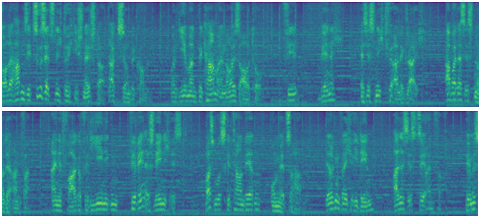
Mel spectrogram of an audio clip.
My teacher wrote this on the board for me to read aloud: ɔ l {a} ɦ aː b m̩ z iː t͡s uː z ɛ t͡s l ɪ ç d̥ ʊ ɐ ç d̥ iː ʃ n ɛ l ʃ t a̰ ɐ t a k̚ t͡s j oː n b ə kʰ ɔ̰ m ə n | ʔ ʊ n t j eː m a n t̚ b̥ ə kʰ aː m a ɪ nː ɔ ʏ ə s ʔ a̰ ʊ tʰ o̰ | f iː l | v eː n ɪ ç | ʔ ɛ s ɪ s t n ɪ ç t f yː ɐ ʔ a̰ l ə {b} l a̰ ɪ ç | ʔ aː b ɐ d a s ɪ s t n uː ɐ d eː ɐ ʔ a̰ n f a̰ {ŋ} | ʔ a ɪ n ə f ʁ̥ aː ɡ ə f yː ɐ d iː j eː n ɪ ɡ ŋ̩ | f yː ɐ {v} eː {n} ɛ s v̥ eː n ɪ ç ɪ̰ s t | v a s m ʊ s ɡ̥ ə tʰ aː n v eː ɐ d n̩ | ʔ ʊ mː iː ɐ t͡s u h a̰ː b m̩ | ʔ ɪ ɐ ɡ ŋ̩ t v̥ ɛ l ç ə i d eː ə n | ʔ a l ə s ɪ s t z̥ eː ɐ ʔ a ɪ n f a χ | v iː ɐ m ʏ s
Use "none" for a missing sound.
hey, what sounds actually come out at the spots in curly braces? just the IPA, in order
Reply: ə, ɡ, ŋ, v, n

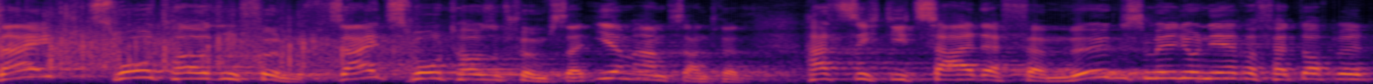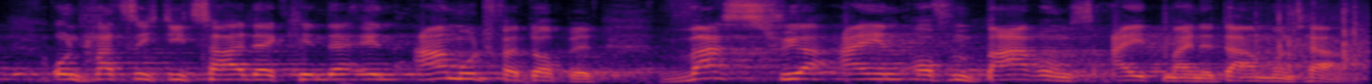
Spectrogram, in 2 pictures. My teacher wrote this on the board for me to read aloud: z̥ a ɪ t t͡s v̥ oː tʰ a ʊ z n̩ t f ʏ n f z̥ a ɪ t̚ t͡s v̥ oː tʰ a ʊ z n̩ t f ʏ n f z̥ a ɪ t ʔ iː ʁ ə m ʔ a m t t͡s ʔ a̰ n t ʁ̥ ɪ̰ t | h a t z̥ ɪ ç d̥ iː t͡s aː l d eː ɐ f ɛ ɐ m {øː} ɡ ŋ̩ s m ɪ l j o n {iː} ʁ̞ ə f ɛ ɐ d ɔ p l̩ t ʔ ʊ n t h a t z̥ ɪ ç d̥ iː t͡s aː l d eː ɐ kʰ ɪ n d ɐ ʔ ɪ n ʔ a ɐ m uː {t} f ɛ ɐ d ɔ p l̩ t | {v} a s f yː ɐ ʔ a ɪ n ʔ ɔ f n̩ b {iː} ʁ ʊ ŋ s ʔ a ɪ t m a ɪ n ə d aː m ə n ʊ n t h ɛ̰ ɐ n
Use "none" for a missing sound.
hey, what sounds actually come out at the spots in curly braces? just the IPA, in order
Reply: øː, ɛː, t, v, aː

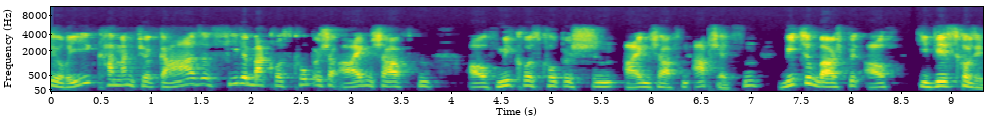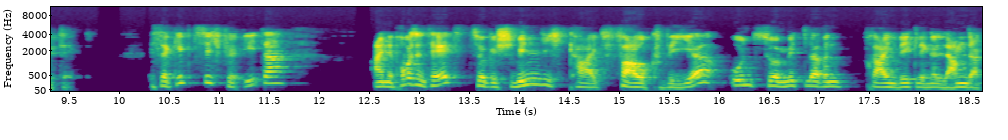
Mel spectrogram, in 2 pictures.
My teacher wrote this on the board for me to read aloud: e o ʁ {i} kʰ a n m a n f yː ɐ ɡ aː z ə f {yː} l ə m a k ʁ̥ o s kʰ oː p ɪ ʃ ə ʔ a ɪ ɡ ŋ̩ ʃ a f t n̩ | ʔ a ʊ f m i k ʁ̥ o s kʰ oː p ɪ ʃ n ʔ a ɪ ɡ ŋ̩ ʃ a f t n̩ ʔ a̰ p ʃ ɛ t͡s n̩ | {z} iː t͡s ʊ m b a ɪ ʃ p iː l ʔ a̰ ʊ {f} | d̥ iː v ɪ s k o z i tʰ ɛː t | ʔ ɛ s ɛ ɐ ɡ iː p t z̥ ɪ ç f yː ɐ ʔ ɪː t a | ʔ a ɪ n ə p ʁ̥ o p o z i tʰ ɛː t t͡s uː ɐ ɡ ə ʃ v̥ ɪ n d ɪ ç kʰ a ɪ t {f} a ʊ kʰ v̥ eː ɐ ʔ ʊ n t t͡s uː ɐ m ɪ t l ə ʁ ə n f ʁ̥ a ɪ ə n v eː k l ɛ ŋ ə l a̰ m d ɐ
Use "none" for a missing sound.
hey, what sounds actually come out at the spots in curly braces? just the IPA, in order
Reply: iː, iː, v, x, f

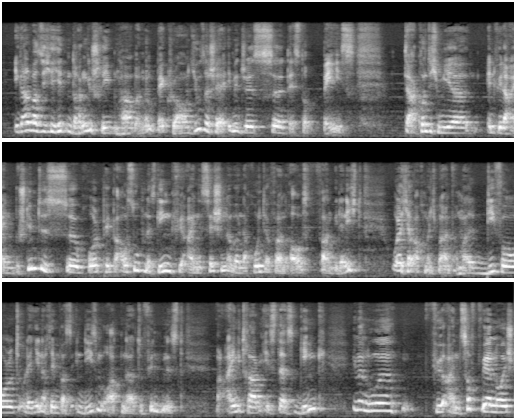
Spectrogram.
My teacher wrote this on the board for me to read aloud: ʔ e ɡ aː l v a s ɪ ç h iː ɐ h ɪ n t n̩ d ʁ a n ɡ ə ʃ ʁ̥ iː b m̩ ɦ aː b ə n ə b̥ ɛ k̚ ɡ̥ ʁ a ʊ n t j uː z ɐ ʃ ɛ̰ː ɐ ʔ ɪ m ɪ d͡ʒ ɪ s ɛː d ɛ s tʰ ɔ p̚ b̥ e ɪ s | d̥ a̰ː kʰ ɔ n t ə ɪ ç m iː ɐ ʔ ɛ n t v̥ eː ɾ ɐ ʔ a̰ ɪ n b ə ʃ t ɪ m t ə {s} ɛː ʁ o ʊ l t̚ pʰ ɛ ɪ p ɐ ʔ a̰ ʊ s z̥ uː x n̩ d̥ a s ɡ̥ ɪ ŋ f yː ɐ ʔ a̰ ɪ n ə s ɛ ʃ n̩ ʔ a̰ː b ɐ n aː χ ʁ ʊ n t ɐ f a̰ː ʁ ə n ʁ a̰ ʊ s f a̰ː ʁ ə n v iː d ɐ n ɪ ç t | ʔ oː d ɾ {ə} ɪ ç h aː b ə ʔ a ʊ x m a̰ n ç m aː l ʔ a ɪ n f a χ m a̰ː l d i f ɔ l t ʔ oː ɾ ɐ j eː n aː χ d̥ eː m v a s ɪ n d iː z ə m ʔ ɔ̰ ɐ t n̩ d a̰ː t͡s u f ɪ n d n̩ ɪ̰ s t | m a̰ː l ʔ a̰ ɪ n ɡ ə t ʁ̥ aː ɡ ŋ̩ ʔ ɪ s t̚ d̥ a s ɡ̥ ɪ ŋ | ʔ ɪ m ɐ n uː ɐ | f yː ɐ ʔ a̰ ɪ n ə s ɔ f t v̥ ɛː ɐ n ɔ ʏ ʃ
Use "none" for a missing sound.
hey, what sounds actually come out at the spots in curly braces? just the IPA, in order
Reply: s, ɐ

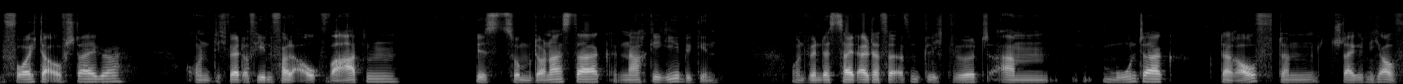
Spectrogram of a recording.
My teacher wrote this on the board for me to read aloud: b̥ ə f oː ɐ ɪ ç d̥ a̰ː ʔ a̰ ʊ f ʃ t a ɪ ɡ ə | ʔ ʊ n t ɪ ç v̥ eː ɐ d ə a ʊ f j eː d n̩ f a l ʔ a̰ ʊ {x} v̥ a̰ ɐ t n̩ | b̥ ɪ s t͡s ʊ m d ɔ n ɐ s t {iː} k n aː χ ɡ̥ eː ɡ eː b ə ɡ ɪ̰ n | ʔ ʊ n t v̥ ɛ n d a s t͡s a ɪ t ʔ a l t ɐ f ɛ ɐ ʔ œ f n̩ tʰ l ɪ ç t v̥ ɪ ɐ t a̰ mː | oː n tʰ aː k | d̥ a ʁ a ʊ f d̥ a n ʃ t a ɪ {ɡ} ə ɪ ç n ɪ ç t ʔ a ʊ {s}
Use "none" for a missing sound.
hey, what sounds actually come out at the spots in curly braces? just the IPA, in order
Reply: x, aː, ɡ, f

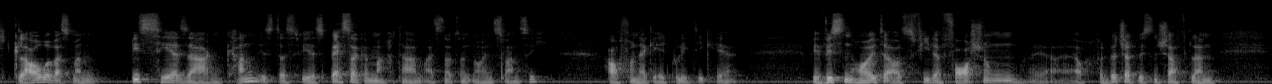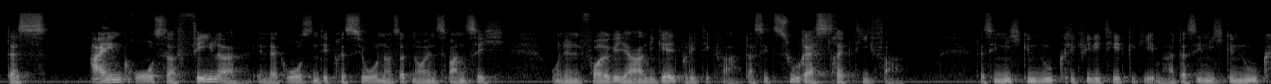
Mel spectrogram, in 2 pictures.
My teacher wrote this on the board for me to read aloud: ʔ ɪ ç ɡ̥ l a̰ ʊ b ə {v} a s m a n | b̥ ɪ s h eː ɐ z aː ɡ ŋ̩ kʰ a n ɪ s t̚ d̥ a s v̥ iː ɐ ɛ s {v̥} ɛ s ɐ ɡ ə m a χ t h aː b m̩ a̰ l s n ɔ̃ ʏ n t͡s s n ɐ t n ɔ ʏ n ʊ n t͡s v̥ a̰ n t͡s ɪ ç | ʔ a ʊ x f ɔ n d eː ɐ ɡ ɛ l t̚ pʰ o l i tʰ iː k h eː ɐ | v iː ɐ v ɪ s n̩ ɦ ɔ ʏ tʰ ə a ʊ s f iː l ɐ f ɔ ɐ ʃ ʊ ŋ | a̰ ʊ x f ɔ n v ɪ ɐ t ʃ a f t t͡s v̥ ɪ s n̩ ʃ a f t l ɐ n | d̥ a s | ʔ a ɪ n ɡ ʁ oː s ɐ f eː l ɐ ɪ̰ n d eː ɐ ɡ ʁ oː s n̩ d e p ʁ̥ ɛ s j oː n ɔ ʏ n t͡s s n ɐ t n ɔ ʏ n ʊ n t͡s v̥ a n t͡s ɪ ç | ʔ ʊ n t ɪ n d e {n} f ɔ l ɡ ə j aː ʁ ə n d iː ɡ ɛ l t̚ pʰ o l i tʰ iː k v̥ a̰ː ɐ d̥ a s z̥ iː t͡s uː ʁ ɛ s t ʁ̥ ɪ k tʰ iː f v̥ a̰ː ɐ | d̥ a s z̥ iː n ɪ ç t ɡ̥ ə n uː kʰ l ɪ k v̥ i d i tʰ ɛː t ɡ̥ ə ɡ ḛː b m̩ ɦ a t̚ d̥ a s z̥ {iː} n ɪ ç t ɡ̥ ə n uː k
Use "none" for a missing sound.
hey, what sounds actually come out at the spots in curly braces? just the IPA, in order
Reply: v, b̥, n, iː

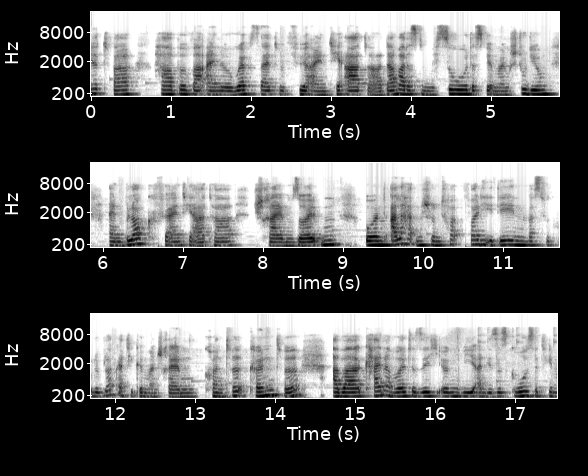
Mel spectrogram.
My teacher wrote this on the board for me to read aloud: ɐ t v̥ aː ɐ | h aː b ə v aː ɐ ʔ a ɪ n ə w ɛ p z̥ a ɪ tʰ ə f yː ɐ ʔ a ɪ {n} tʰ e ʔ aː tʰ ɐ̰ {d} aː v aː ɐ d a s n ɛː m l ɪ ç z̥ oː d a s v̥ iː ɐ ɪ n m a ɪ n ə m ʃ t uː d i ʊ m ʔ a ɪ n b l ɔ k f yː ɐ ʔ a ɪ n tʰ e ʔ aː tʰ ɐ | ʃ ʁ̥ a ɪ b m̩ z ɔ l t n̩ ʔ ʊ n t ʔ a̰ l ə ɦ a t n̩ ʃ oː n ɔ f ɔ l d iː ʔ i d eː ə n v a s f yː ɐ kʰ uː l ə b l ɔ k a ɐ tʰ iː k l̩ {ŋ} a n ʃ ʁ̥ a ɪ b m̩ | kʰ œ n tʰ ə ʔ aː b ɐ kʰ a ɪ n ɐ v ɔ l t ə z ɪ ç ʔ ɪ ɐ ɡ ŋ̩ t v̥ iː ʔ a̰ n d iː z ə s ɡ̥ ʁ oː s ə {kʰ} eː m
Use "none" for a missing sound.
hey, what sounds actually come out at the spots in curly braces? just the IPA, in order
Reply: n, d, m, tʰ

